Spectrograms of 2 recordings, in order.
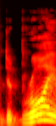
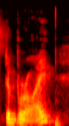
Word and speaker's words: de Broglie: discuss something called the de Broglie wavelength some people pronounce it debroglie wavelength but it's debris and we'll see there's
